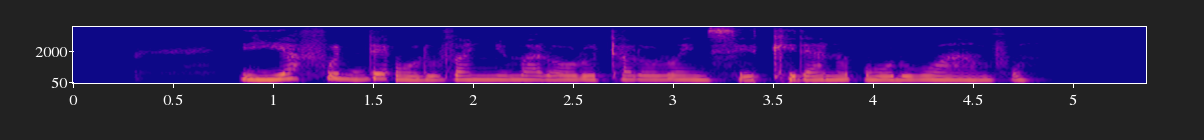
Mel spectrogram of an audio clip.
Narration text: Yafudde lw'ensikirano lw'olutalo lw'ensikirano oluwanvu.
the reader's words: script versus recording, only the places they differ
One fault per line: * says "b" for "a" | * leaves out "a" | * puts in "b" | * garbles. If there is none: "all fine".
* says "oluvannyuma" for "lw'ensikirano"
